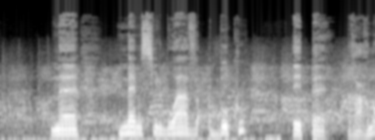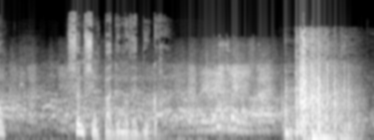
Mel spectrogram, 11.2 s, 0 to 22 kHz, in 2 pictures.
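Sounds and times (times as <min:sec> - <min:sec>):
laughter: 0:00.0 - 0:09.9
murmur of voices: 0:00.0 - 0:09.9
speech: 0:00.7 - 0:05.8, 0:06.6 - 0:08.2
door flung open with a loud slam: 0:09.8 - 0:11.2
brief clattering rattle: 0:09.9 - 0:11.2.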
